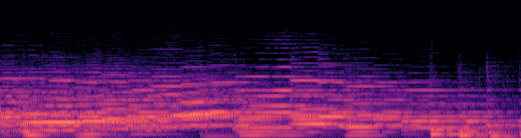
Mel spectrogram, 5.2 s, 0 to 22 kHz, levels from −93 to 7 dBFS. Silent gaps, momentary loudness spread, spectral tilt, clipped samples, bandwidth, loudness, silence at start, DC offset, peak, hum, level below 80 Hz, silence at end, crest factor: none; 7 LU; -9 dB/octave; under 0.1%; 7.2 kHz; -27 LUFS; 0 s; under 0.1%; -14 dBFS; none; -50 dBFS; 0 s; 14 dB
